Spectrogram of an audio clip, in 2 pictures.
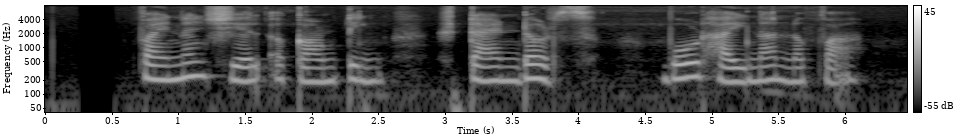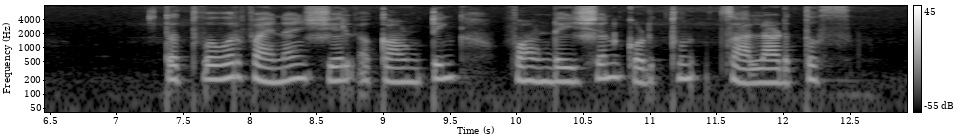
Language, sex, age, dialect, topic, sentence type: Marathi, female, 31-35, Northern Konkan, banking, statement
